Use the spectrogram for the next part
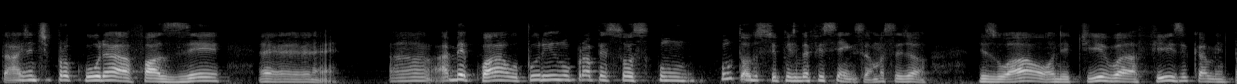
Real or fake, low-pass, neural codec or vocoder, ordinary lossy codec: fake; 7.2 kHz; codec, 24 kHz, 0.9 kbps, WavTokenizer, medium speech release version 1; MP3, 32 kbps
